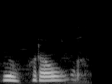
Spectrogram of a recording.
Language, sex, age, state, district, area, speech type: Bodo, female, 45-60, Assam, Kokrajhar, urban, spontaneous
